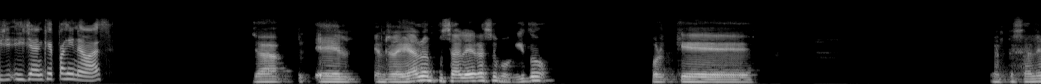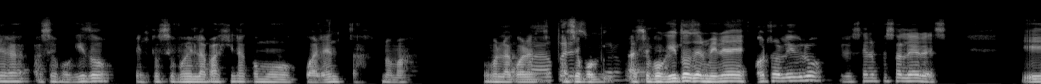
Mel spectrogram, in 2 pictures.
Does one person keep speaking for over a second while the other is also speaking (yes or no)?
yes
